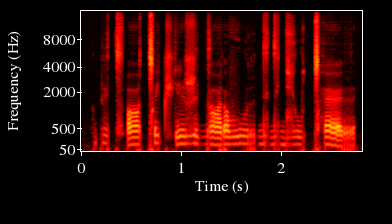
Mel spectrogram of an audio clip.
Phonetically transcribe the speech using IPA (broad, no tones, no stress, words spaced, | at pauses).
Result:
pʲət͡sʼɑ ǀɪt͡ʃʼi ʐiɡɑ ɾɒvur didɪd͡ʑu ǀʰær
